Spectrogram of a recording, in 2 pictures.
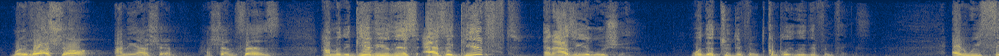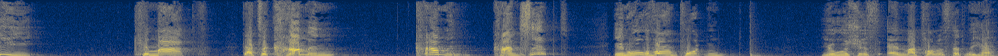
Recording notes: Shiur recorded in Yeshivas Ohr Reuven, Monsey NY.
